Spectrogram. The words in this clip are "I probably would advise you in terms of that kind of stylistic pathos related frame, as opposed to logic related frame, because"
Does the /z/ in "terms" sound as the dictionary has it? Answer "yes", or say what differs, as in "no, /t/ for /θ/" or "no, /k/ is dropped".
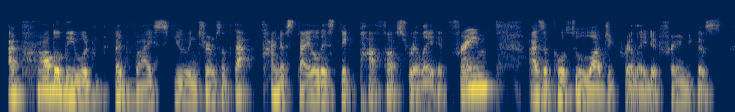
yes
